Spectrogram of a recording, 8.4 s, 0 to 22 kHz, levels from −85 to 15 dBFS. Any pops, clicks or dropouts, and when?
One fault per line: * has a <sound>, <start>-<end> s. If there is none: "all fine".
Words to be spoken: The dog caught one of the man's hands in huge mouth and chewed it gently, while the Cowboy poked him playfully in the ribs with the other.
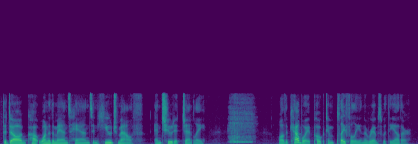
* has a sniff, 4.5-5.2 s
